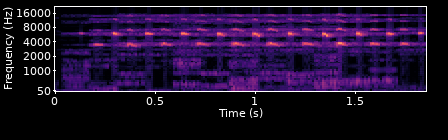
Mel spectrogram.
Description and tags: Bird-Like-Chair-Squeak-2
Odd high-pitched squeak from my office chair sounds enough like baby birds chirping to get my cats looking around for them.
bird, chair, chirp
